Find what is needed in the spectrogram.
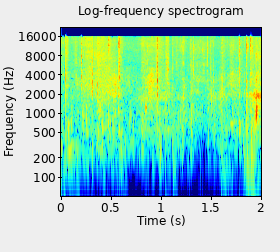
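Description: Redbone Coonhound puppies suckling from their nursing mother: a run of small, irregular wet smacking clicks.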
